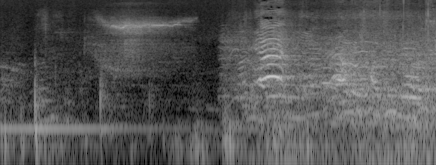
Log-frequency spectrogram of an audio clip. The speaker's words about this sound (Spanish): ¿El patio? Es el momento del recreo, claro que sí.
